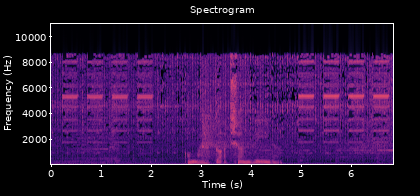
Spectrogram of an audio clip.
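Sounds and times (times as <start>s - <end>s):
electronic alarm clock ringing: 0.0s - 6.8s
speech: 2.7s - 4.7s.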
